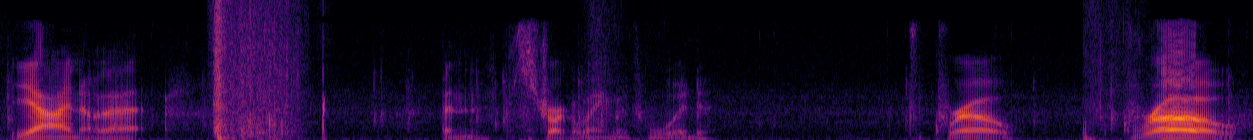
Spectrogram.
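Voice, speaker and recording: A man hosting a let's play of a game, giving casual, jokey gameplay commentary with quick asides. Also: deep voice, steady tone, creaky, lo-fi sound, background noise. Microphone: laptop recording.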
